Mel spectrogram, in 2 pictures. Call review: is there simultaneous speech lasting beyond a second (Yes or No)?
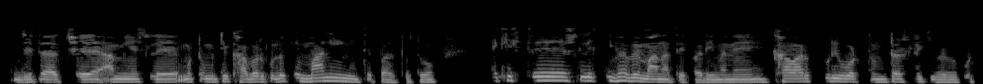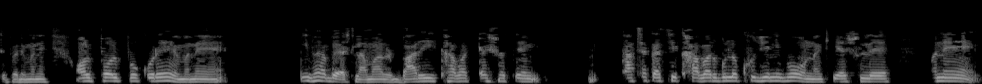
No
